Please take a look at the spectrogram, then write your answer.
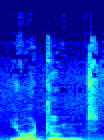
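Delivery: lightly voiced ominous pronouncement; intoned doom. A narrator's reading. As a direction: intone it like a prophecy. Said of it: "Zenith leaned close and intoned".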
